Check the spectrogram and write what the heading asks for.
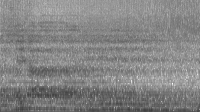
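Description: Kourel of men chanting a Mouride khassaid in unison without instruments. They hold one long note with a slight shift in pitch early on, then break off just before the end as the next phrase starts.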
